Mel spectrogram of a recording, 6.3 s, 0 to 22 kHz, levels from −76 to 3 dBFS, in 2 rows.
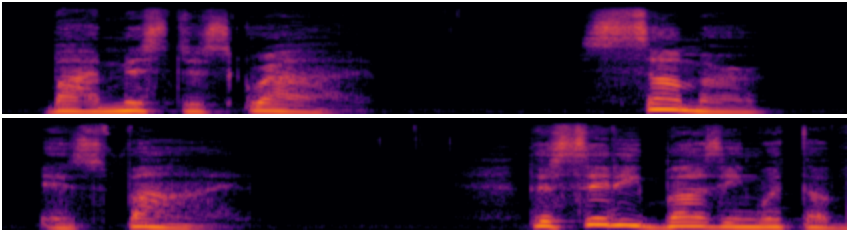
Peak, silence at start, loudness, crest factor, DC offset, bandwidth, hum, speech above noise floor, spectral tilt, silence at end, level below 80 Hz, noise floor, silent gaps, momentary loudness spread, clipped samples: -8 dBFS; 0.15 s; -24 LUFS; 18 dB; under 0.1%; 18 kHz; none; 45 dB; -4.5 dB/octave; 0 s; -64 dBFS; -69 dBFS; none; 12 LU; under 0.1%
